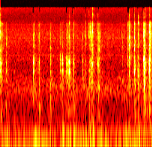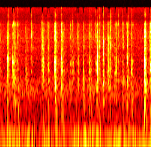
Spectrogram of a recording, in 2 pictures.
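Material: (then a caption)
Plastic. Fast fingertip typing on a Razer Ornata Chroma, a full-size backlit plastic mecha-membrane gaming keyboard, produces a rapid, uneven stream of short, dry clicks and clacks with little ring. A steady low hum runs beneath the keystrokes throughout.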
